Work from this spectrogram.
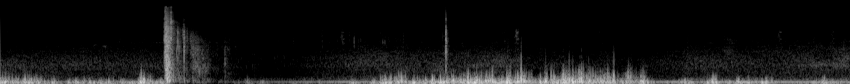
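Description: Rifle shots from a 6mm ARC firing 103 grain ELD-X ammunition at an outdoor range: one sharp, loud crack near the start, then a fainter second report, with wind noise buffeting the microphone throughout.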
